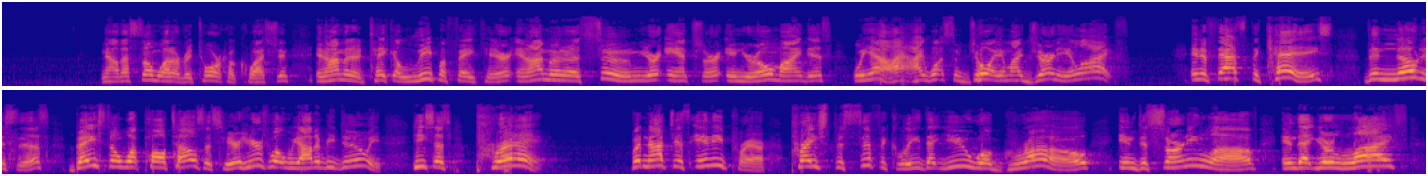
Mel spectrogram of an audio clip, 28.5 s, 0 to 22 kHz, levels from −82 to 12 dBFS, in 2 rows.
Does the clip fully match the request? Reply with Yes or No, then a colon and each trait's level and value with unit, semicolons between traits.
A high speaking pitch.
Yes: high, 225 Hz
